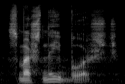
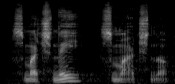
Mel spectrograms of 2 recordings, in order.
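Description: First: Смашний борщ, slowly, with ш; смашний borsch with ш; шн pronunciation. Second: Смачний, смачно with a clear ч; parallel чн variant. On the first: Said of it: "вимовляються і слова". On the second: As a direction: sound the ч in смачний. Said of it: "паралельний варіант вимови із сполученням «чн»". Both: Shown as a demonstration.

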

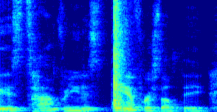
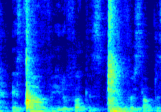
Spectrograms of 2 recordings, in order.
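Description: First: Said in the usual way. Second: Faster and louder, hitting the word fucking; fired-up repeat. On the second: Real, not acted. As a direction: push it out harder. Repeat raised to a fierce push.

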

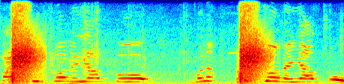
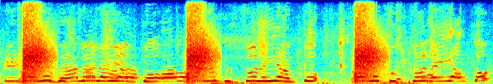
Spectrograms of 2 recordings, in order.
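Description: First: Louder grumbling denial; angry repeat. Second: Louder furious denial, over and over; angry shouting. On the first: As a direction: insist again, still angry. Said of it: "આવે દાદા". (ગુસ્સાથી ફરી એ જ ઇનકાર) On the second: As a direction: hammer the same denial louder each time. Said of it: "આવે દાદા ... ગુસ્સો આવે તમને". (ગુસ્સામાં મોટેથી વારંવાર ઇનકાર) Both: Acted.

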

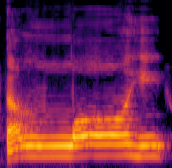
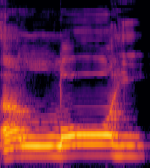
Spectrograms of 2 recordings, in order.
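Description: First: الله chanted with thick l, open unrounded aa; correct heavy lam. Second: الله chanted with aa rounded towards o; wrong rounded vowel. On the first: Teacher shows right الله, slow unrounded chant. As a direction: hold a dark open vowel in الله. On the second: Teacher shows what not to say, rounded-vowel الله. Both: Shown as a demonstration. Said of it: "ولا تقول".

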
